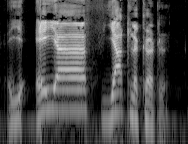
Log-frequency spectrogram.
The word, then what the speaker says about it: Eyjafjallajökull: Eyjafjallajökull.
